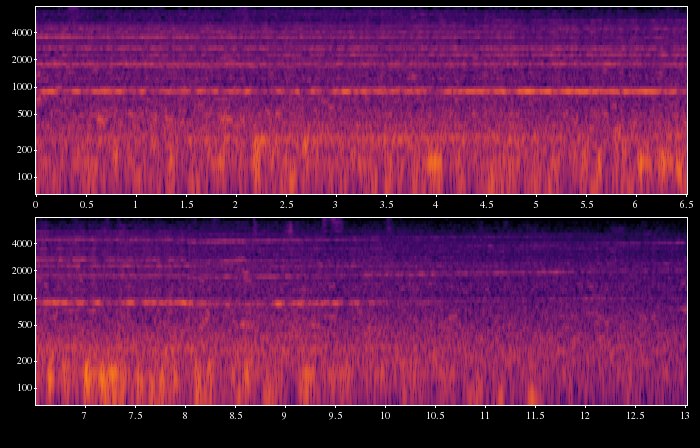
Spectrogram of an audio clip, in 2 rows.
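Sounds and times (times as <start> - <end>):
electric train whine: 0.0 - 13.0.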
